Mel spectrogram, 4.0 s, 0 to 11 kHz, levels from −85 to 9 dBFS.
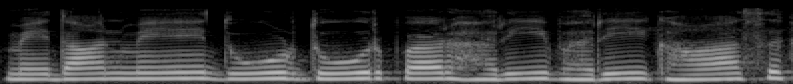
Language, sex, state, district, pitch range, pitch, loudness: Hindi, female, Jharkhand, Sahebganj, 210-230 Hz, 220 Hz, -24 LUFS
